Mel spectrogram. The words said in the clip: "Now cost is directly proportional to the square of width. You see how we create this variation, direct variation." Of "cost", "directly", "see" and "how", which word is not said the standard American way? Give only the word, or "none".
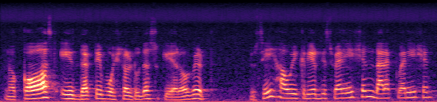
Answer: directly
